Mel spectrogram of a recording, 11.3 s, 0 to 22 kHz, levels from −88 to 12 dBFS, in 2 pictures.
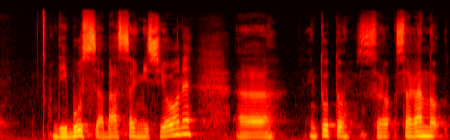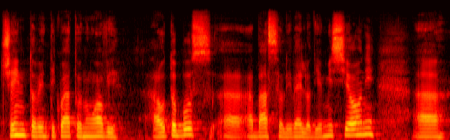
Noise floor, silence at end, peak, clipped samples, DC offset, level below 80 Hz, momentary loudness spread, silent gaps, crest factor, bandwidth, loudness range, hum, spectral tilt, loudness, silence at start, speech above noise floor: -57 dBFS; 0.05 s; -8 dBFS; under 0.1%; under 0.1%; -62 dBFS; 13 LU; none; 20 dB; 16 kHz; 3 LU; none; -4.5 dB/octave; -27 LUFS; 0.55 s; 30 dB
